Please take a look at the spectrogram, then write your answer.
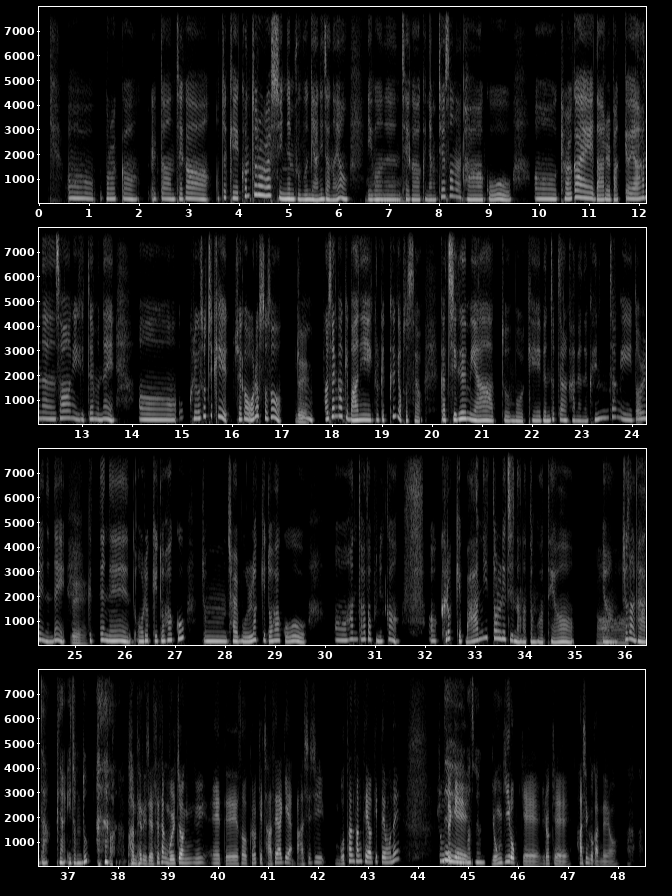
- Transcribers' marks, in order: teeth sucking; laugh; laughing while speaking: "아 반대로"; other background noise; laugh
- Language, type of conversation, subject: Korean, podcast, 인생에서 가장 큰 전환점은 언제였나요?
